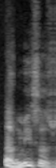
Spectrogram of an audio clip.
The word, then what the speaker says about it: Mises: Mises rhymes with pieces. Yeah, I always said Mises.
